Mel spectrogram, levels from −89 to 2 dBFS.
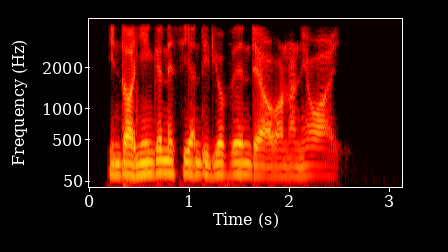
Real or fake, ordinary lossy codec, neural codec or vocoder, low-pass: fake; none; codec, 16 kHz, about 1 kbps, DyCAST, with the encoder's durations; 3.6 kHz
